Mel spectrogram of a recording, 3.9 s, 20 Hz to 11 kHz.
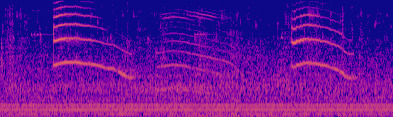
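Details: Pair of young Singapura kitten siblings, born 25 December, exploring together; two clear, high, drawn-out mews falling in pitch, separated by a softer short call, over a steady low hum.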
